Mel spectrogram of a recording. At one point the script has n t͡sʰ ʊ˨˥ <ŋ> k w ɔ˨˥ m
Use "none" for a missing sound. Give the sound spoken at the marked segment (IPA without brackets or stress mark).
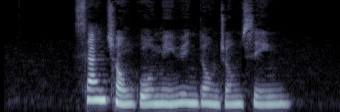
ŋ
